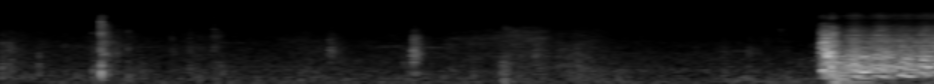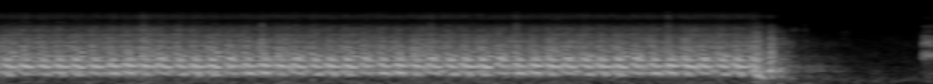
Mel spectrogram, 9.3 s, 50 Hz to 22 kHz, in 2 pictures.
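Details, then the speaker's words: 1967 Chevy Camaro non-runner after setting points, fitting rotor and cap, fuel poured in: catches suddenly, runs loud and uneven about four seconds, then dies as priming fuel runs out; fuel pump suspect. "let's throw the rotor on let's throw the cap on and let's see if it'll start throw a little fuel in there see if it starts"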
